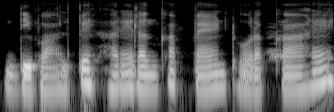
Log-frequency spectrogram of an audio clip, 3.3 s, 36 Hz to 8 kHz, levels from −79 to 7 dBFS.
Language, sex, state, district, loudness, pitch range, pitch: Hindi, male, Uttar Pradesh, Saharanpur, -18 LUFS, 105-130 Hz, 110 Hz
